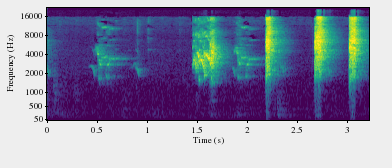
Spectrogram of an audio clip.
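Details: Budgerigar giving soft warbled chirps that build into several sharp, loud, evenly spaced squawks in the final second and a half.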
